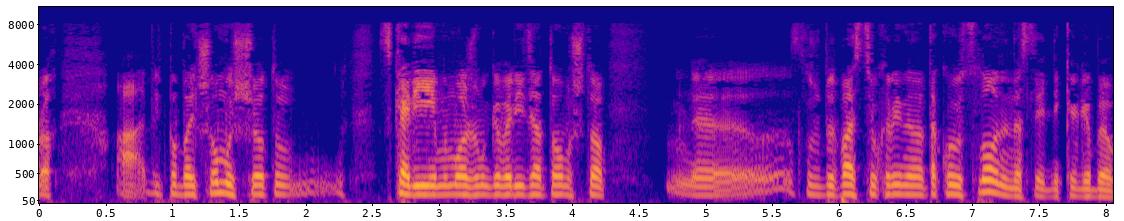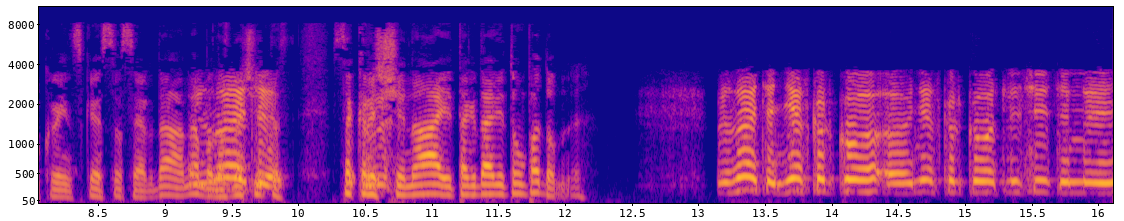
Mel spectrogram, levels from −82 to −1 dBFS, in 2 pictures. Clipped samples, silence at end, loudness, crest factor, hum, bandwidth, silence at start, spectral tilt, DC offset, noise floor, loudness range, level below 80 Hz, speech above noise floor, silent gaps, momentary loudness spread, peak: under 0.1%; 0 s; -23 LUFS; 20 dB; none; 8.8 kHz; 0 s; -5.5 dB/octave; under 0.1%; -56 dBFS; 4 LU; -54 dBFS; 33 dB; none; 13 LU; -4 dBFS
